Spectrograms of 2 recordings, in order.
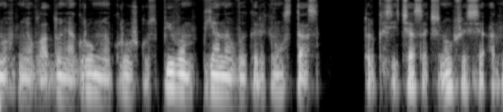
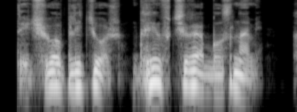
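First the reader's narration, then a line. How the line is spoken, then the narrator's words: Scoffing snort. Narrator (Russian): хмыкнул Брас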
